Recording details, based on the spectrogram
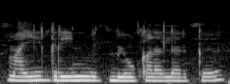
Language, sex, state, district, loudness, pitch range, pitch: Tamil, female, Tamil Nadu, Namakkal, -13 LUFS, 175-190 Hz, 180 Hz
